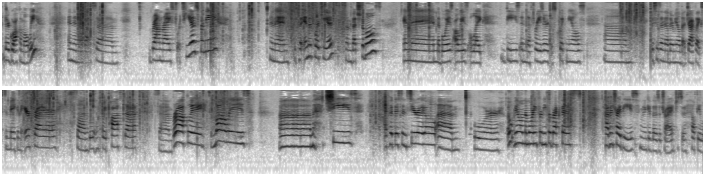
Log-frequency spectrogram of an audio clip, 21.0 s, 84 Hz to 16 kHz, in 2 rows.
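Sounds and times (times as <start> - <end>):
sped-up high-pitched woman talking: 0.0 - 3.4, 4.0 - 21.0.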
